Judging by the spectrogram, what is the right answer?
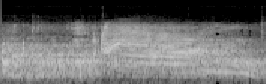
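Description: A drawn-out, wavering cat meow in a video game rises and falls for about two seconds, sounding synthetic and slightly echoey, with no talking.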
